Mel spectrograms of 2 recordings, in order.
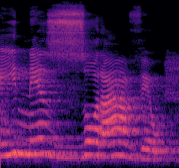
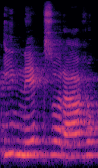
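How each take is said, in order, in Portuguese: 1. O x é pronunciado como z. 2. O x é pronunciado como ks. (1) "A pronúncia correta dessa palavra é inexorável. Aquele X tem som de Z" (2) "não é inexorável como muitas vezes a gente ouve por aí"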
